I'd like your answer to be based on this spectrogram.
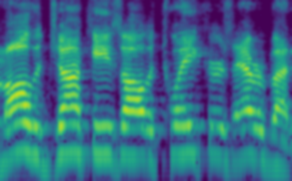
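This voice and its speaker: In a raised, projected voice, a man speaks at a high pitch with an animated, bright, sharp tone. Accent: American. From Oklahoma, Tulsa. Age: 50s. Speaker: pool player. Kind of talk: casual chat. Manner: animated storytelling.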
